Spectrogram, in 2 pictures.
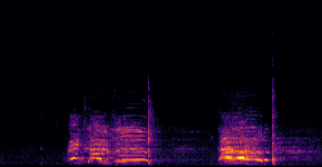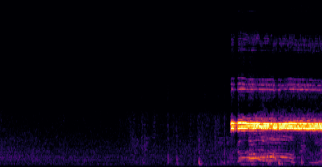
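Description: Young men shout and cheer outdoors.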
